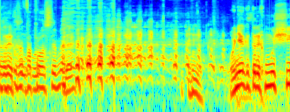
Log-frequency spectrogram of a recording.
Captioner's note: everyone laughs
